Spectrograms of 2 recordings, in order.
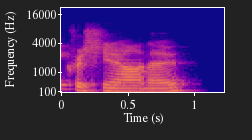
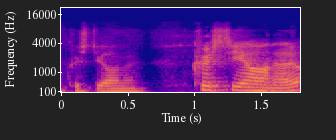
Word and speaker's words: Cristiano: But no, I did meet Cristiano, if I'm saying his name right. Chris, I can't even say it. – First time was fine, yeah. Cristiano.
